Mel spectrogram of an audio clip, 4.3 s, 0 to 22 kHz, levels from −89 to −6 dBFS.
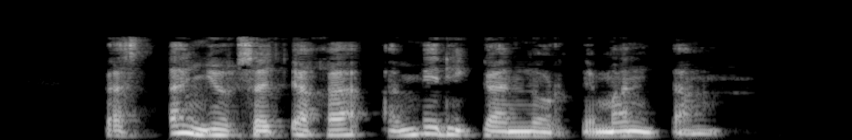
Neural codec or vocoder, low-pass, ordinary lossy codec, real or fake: none; 7.2 kHz; MP3, 48 kbps; real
